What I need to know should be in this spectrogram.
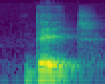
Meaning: second-person (gij) singular past indicative of doen
- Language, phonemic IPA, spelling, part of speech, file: Dutch, /deːt/, deedt, verb, Nl-deedt.ogg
